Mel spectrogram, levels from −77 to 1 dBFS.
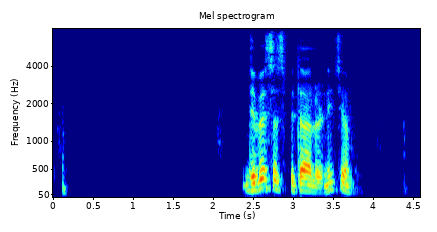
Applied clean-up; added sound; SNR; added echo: none; none; none; none.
